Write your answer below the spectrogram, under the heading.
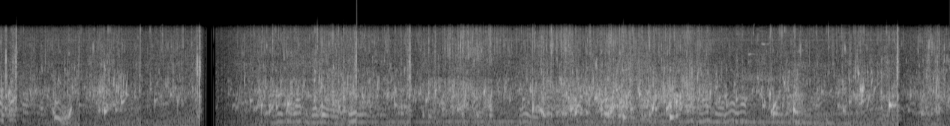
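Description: River water flowing and trickling, with faint, indistinct voices. The sound drops out completely for a moment about three and a half seconds in.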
